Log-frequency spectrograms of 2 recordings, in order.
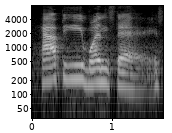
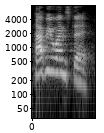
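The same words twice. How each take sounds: First: Said in the usual way. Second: Cheerful greeting. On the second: Real, not acted.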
